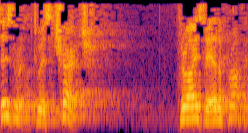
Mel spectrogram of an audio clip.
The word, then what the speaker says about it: Isaiah: Well, we go to the prophet Isaiah, for example. Or as it should be properly pronounced, Isaiah. But Isaiah, because I can speak, I'm bilingual.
